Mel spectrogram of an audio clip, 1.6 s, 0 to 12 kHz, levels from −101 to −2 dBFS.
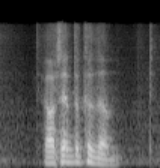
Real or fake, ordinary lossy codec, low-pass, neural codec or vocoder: fake; AAC, 48 kbps; 7.2 kHz; codec, 16 kHz, 0.2 kbps, FocalCodec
